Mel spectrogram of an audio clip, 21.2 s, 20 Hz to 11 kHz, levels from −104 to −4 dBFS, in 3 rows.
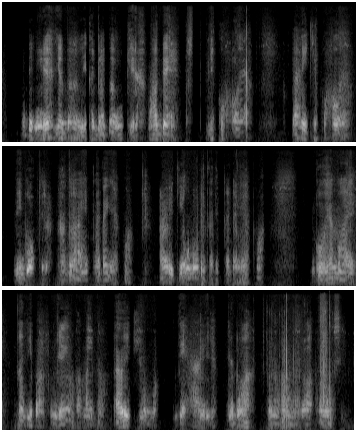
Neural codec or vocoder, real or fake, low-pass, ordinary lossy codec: codec, 44.1 kHz, 1.7 kbps, Pupu-Codec; fake; 9.9 kHz; AAC, 48 kbps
